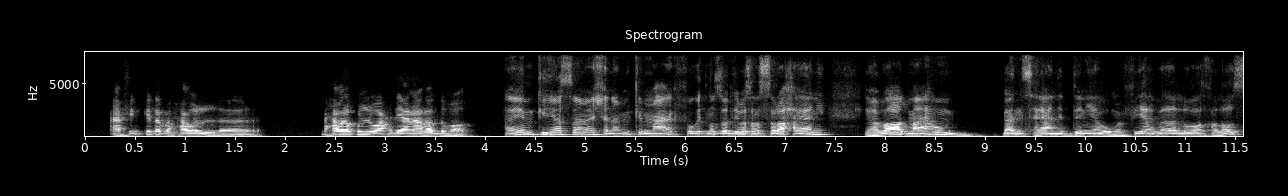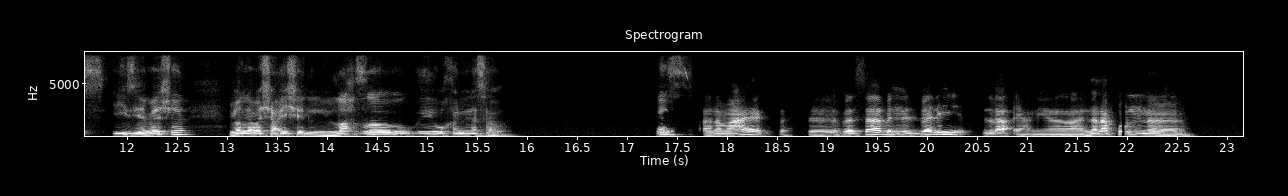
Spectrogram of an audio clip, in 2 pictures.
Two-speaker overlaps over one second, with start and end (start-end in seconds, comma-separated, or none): none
